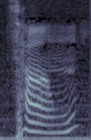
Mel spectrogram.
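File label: "cen" third tone, Mandarin Chinese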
